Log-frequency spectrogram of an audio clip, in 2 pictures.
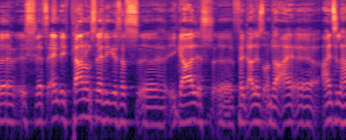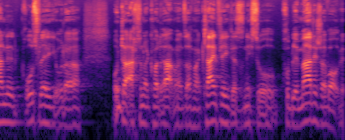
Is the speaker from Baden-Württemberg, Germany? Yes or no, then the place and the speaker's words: no; Krempel, Lower Saxony, Germany; Ich komme aus Krempel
